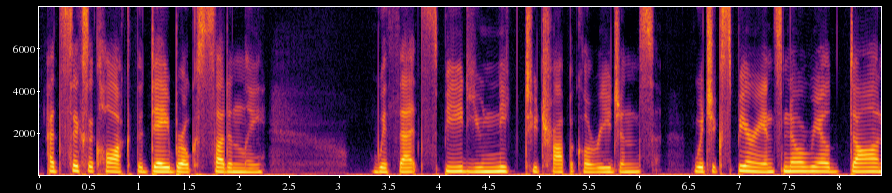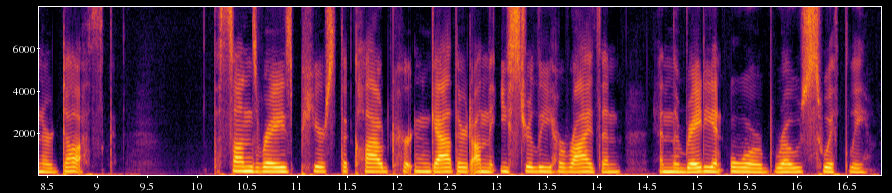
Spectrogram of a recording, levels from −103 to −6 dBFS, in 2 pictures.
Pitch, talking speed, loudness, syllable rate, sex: 190 Hz, 140 wpm, -18 LUFS, 4.5 syllables/s, female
